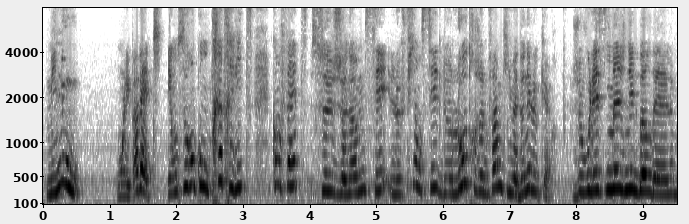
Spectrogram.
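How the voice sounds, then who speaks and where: A woman's voice: high voice, expressive, normal speed, a little mellow. A young woman hosting a casual vlog, chatting expressively about Korean dramas with playful asides. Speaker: YouTube host reviewing Korean dramas.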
